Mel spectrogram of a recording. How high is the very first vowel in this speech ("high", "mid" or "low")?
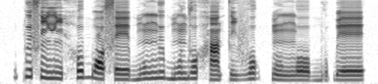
high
